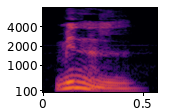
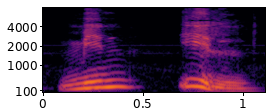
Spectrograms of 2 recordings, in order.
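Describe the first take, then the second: First: The small i is dropped, giving one syllable. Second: The small i is pronounced, giving two syllables. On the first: "a small I disappearing" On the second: "the small I of il"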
